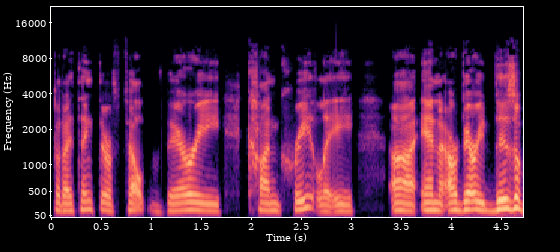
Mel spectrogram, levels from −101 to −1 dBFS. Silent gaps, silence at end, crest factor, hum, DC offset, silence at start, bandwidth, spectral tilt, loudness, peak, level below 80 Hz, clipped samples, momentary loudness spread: 1.89-1.94 s; 0 s; 16 dB; none; under 0.1%; 0 s; 9.2 kHz; -6 dB/octave; -19 LUFS; -2 dBFS; -66 dBFS; under 0.1%; 11 LU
